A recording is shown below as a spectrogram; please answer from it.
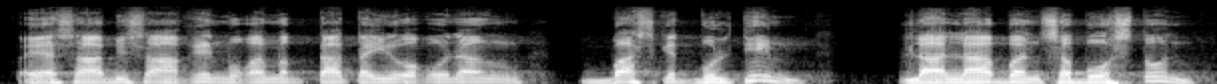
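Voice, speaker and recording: An older man with a Filipino accent preaching a sermon in an animated way, moving between homely storytelling and shouted exhortation. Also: on the high side, long reverb tail. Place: church hall.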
